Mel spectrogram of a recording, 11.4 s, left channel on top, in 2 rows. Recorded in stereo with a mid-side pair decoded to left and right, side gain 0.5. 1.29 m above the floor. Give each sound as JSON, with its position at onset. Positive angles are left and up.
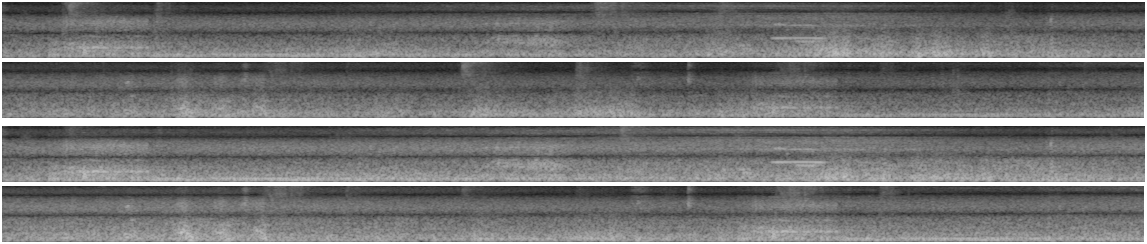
{"t": 0.0, "sound": "a vehicle", "azimuth_deg": -30}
